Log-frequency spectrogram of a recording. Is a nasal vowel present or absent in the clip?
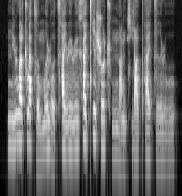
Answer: absent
